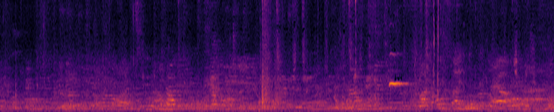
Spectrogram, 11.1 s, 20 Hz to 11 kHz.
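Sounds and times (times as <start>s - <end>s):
chatter of many people: 0.0s - 11.0s
children's voices: 1.2s - 5.4s, 6.8s - 11.0s.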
